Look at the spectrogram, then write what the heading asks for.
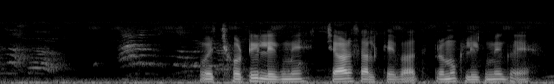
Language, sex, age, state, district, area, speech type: Hindi, male, 30-45, Uttar Pradesh, Hardoi, rural, read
